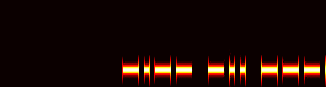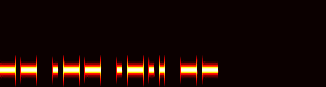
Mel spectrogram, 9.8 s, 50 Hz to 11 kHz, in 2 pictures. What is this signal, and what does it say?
Morse code, heard as a keyed tone, about 15 wpm, 700 Hz. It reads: YD0WLM
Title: DXCC-100 Call Signs - 6 Characters - 15wpm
